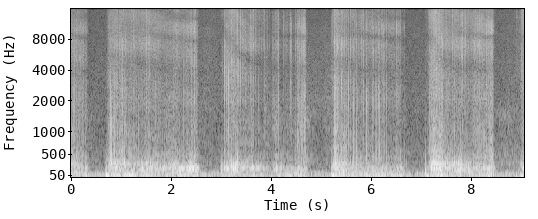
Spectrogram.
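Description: Fingertips and medium-long nails scratch back and forth across the coarse woven grey upholstery of a large, soft but solid padded couch seat, with a cabled microphone lying on the cushion close to the hand. The result is a dense, low-heavy fabric rasp in sustained bursts separated by brief quiet pauses.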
